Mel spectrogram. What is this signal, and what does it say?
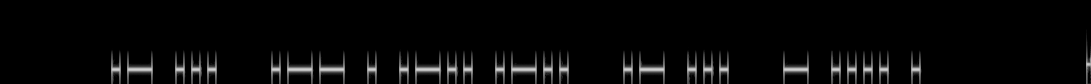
Morse code, heard as a keyed tone, about 15 wpm, 700 Hz. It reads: AS WELL AS THE
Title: Sets of 4 Words 15wpm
